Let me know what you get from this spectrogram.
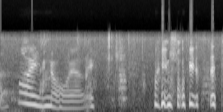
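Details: Bernese Mountain Dog giving a drawn-out, wavering howl-like whine with a gently falling pitch that lasts about a second, followed by quieter short yips and human speech.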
